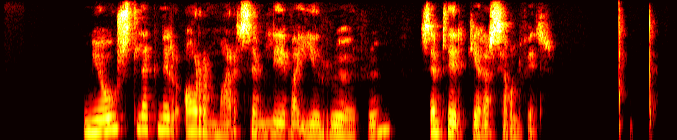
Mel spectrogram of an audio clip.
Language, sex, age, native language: Icelandic, female, 50-59, Icelandic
